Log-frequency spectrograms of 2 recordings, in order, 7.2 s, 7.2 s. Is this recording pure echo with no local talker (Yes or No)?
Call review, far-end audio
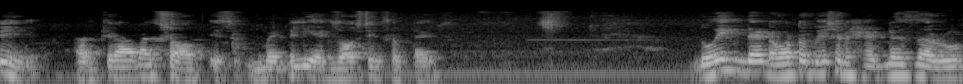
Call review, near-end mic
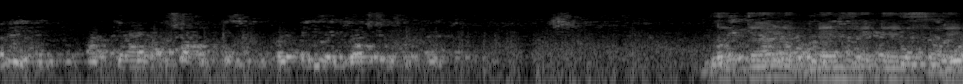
No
